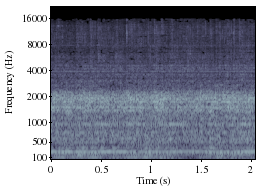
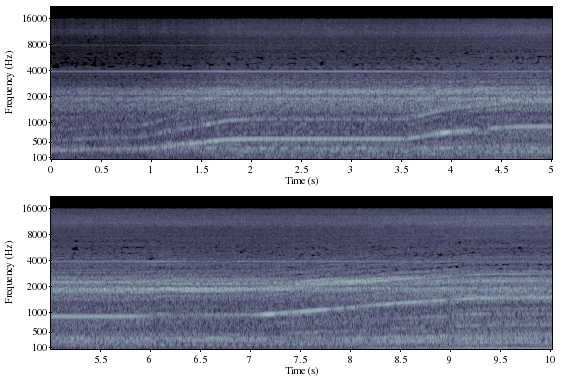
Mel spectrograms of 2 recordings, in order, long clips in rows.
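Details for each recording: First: MX 8x14 mini-lathe running unloaded with the metal change-gear train engaged: loud steady high whirring and gear clatter, far noisier than without gears, where the whine is suspected to be the three-phase PWM motor controller; metal change gears are not quiet. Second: MX 8x14 mini-lathe spindle running with no gear train engaged and no cutting load, after slotting motor mounts to relieve an overtight belt; steps up to a steady, even run with a thin high-pitched whine, thought to be the PWM three-phase motor controller.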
